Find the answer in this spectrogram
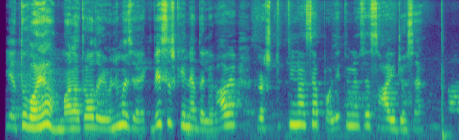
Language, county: Lithuanian, Kaunas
